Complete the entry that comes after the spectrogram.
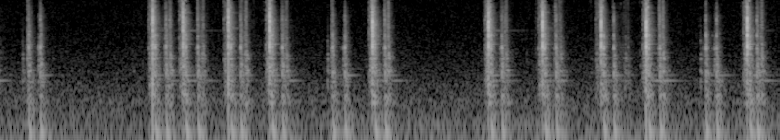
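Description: Fast fingertip typing on a vintage metal manual typewriter with round keys and typebars produces sharp, bright clacks. The keystrokes come in quick pairs and short bursts separated by brief pauses. Each strike is crisp and dies away almost instantly, with very little low end.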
